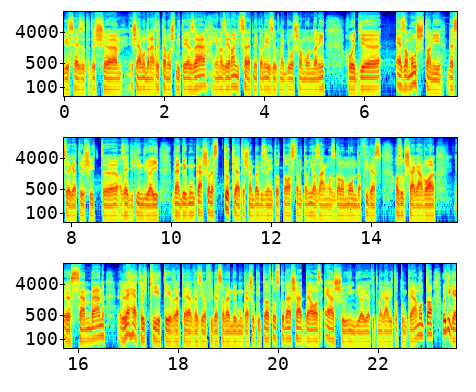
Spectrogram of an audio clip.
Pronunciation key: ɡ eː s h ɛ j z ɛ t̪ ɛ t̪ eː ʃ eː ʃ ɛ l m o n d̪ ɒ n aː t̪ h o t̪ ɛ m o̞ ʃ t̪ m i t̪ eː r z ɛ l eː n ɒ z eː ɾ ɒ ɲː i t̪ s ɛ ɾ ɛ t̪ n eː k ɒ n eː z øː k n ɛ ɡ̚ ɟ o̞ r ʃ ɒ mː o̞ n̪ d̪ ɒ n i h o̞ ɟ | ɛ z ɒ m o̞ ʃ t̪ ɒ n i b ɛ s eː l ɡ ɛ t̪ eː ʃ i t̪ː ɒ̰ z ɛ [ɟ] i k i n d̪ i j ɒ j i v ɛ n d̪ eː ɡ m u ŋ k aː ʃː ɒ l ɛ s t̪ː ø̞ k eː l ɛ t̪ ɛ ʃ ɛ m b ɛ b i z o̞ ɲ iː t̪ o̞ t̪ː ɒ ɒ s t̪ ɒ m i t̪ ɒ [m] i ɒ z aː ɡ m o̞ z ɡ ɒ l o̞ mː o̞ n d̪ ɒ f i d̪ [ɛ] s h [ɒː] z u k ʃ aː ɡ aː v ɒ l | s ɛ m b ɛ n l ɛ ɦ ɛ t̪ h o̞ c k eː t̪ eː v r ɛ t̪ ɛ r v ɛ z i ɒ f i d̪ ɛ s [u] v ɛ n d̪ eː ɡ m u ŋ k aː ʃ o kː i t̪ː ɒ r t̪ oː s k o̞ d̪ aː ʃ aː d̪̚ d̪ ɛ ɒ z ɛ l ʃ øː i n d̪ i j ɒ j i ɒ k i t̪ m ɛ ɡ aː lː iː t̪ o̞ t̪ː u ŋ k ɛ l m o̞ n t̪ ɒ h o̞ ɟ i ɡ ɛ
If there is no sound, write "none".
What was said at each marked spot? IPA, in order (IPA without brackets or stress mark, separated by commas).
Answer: ɟː, m, ɛ, ɒ, ɒ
